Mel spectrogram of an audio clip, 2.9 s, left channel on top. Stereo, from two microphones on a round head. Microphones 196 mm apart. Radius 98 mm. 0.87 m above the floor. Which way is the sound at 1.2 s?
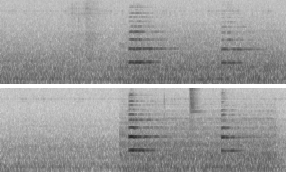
75° right (ahead or behind).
